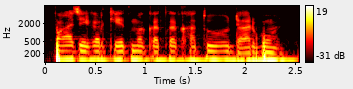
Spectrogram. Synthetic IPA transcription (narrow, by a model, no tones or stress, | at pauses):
pãːt͡ʃeːkəɽkʰeːt̪mə̃kɐt̪̚kakʰaːt̪uɖaːɾboːn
